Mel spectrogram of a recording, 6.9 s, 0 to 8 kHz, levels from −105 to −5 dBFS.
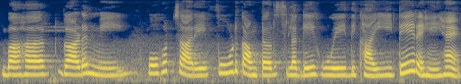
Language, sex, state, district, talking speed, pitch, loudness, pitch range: Hindi, female, Punjab, Fazilka, 115 wpm, 230 Hz, -14 LUFS, 220-270 Hz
